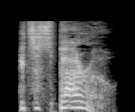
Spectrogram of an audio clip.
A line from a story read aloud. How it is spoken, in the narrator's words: Simon cried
